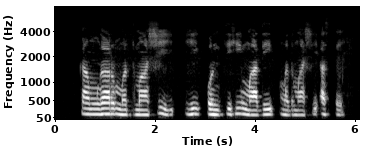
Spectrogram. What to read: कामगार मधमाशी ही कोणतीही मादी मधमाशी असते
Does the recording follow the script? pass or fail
pass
